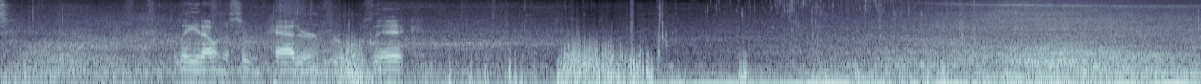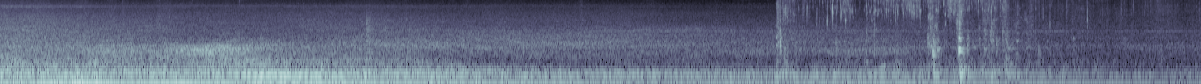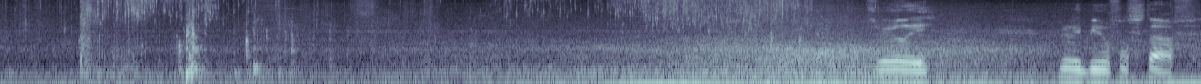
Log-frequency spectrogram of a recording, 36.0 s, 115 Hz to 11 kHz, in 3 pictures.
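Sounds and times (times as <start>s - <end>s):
water splashing on stone: 7.4s - 9.7s, 19.8s - 27.5s, 28.9s - 32.4s.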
